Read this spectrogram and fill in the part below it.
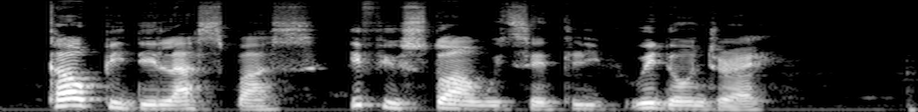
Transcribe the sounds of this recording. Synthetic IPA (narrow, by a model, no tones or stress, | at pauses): kawpidelaspasifjustɔãnwidsɛ̃tlivwidõndɹaɪ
